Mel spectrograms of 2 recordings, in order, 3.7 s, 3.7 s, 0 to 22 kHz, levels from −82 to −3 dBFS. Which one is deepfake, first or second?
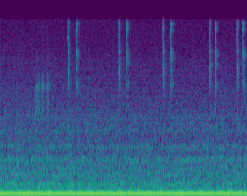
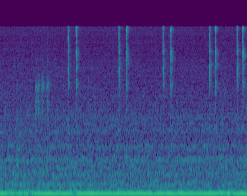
second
